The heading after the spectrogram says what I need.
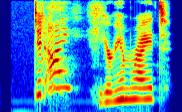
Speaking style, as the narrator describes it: I gasped

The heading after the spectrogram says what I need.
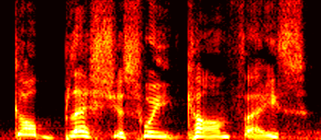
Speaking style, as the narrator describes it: she cried with an hysterical sob

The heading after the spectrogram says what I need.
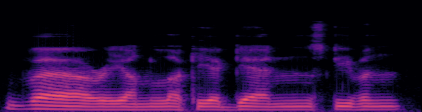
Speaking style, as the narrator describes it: said Sir John, without altering his voice a single note

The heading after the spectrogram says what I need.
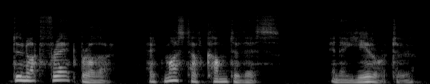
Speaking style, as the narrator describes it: Sir Roger smiled kindly on him and said

